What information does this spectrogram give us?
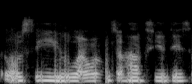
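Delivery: normal talking voice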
